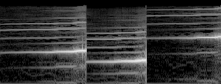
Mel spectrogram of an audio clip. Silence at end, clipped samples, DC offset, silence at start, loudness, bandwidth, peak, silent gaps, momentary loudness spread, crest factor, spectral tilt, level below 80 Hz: 0 s; under 0.1%; 0.3%; 0 s; -10 LUFS; 16 kHz; 0 dBFS; none; 14 LU; 12 dB; 3 dB/octave; -52 dBFS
